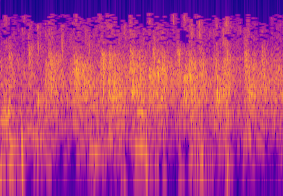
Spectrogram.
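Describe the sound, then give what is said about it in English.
An audience claps steadily for a few seconds, a dense, even patter of many hands at a fairly loud, constant level with no voices standing out, for a woman who has just shared her faith journey. “Give her a clap.”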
